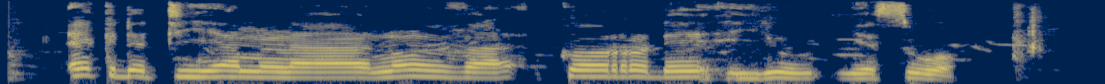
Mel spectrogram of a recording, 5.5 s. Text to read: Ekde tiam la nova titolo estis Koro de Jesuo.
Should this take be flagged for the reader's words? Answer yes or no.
yes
